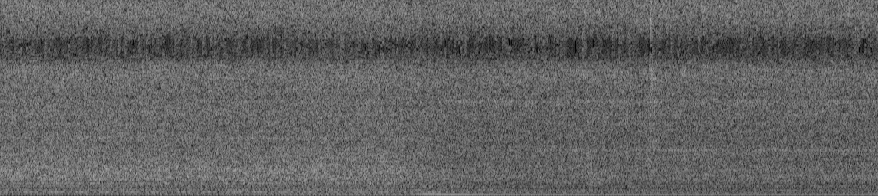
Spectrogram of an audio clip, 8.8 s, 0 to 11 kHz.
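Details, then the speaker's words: 1974 AMC Javelin, first start after valve cover gasket replacement: high steady idle drone lifting briefly and never dropping back; choke stuck on because the heat riser brass fitting is disconnected. "all right we noticed um when we got the car started that um the choke was staying on so this little heat riser thingy majiggy here was not hooked up"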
